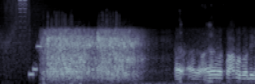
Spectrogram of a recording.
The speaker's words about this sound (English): I'm being attacked right now. This is gunfire inside my house. They're inside my house.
